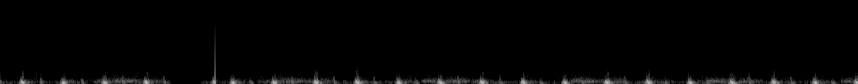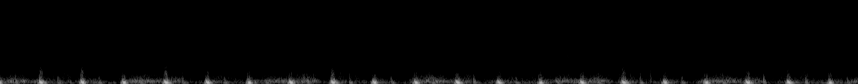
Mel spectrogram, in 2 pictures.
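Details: Heart sounds recorded with pressure on the chest during squats: steady, fast, regular low thumps of a heartbeat under light rubbing noise, heart sounds during exercise.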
